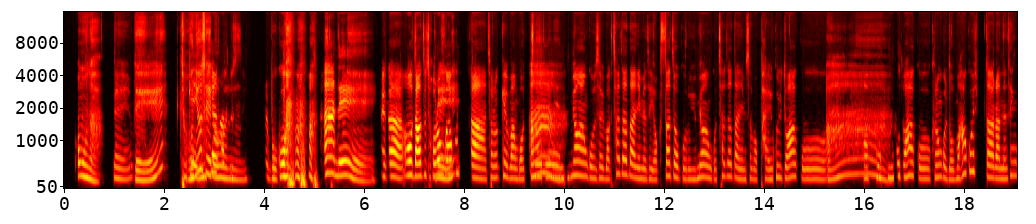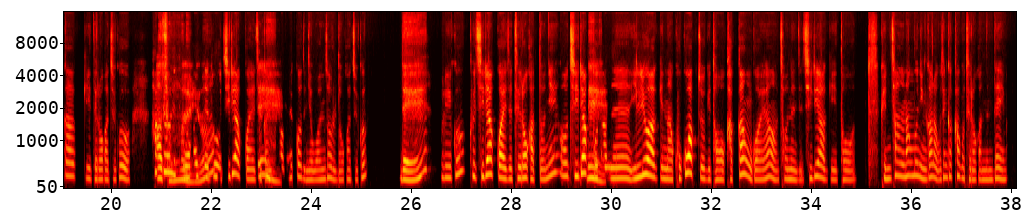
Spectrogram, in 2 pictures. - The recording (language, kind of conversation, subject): Korean, podcast, 가족의 기대와 내 진로 선택이 엇갈렸을 때, 어떻게 대화를 풀고 합의했나요?
- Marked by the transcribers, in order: laugh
